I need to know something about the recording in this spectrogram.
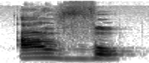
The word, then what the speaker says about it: avô: Pronúncia fechada. Avô, avô.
